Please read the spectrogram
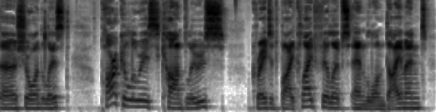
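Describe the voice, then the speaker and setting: A middle-aged man co-hosting a podcast, chatting casually and enthusiastically with a halting delivery. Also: mid-range voice, fairly bright tone. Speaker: podcast co-host. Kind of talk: casual chat about TV shows.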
